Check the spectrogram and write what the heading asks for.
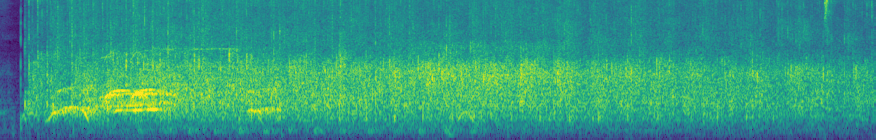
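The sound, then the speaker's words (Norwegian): A church audience applauds steadily to welcome newcomers, a dense wash of clapping that swells quickly, holds for several seconds, then tapers only slightly. A few faint whistle-like tones briefly rise above it early on. “Og så gir deg en klapp.”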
